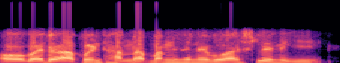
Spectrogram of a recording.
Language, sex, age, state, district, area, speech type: Assamese, male, 18-30, Assam, Dibrugarh, rural, conversation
